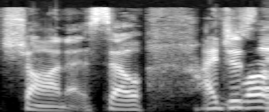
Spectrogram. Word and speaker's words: Shanna: don't people my mom read a love novel and it was SHA, so it's like Shanna, but she gave birth to me, so we pronounce it Shauna.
